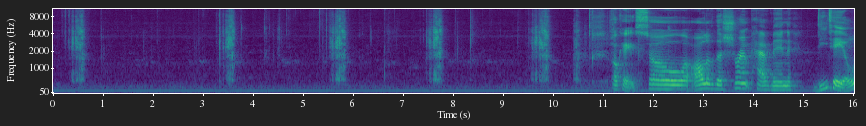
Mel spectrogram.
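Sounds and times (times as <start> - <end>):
knife crunching through shrimp tails: 0.2 - 0.7, 3.2 - 3.8, 5.3 - 6.0, 7.4 - 7.9, 9.5 - 10.7.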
